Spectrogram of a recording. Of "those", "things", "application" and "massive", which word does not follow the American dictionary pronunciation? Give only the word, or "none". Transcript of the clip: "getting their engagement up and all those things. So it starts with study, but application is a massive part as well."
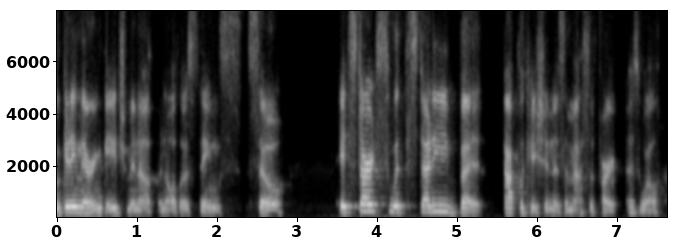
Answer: none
